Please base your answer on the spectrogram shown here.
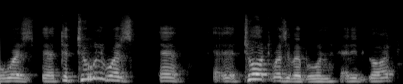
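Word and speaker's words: Thoth: are two pronunciations of the name some people pronounce it in the english way uh thought but i've heard it from from those who who are specialists in egyptian mythology i heard only the pronunciation taught without any age and i think it's better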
